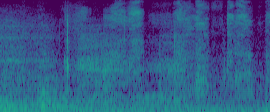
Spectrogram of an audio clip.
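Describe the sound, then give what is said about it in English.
Faint scratching of a marker or chalk writing neatly on a board: a steady run of light, dry strokes with small taps, soft and without voices. “I'll write this neatly.”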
